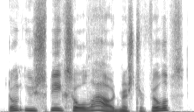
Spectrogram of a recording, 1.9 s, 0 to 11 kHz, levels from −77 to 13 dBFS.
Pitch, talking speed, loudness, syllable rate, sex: 160 Hz, 215 wpm, -17 LUFS, 4.7 syllables/s, male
